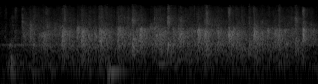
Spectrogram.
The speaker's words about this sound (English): Flash Rosenberg, another applause for her.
